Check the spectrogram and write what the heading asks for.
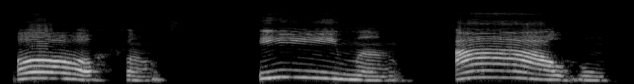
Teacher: o ó, ela vai ser mais forte do que o fão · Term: paroxítona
